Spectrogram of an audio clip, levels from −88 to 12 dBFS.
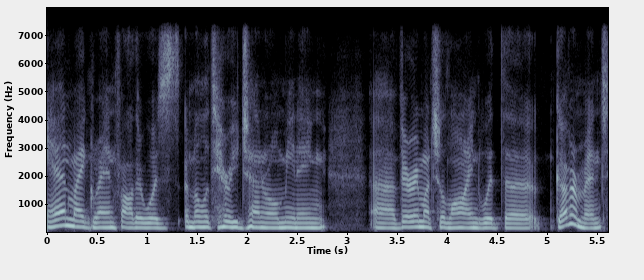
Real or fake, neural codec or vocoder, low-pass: real; none; 7.2 kHz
